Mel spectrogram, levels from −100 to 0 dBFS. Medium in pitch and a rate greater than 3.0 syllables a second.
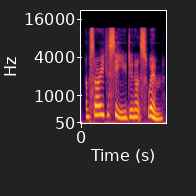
No: very high, 255 Hz; 6.0 syllables/s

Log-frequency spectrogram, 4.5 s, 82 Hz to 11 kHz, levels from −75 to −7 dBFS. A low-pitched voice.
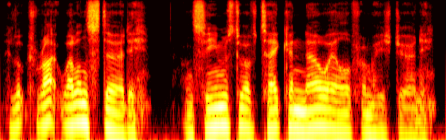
Yes: low, 115 Hz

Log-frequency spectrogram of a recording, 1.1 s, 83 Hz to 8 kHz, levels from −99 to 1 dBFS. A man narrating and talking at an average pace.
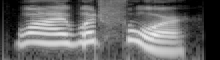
No: female; average, 165 wpm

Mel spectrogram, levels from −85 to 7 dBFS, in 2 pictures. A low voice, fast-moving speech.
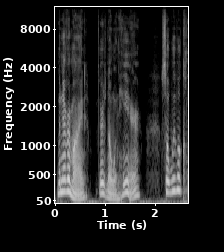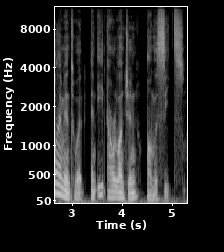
Yes: low, 120 Hz; fast, 225 wpm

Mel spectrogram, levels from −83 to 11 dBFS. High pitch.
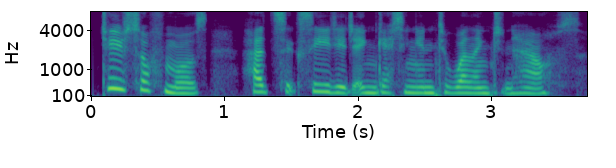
Yes: high, 220 Hz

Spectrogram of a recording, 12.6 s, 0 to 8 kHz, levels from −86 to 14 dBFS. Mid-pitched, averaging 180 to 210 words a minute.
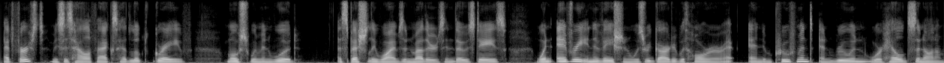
No: medium, 170 Hz; average, 145 wpm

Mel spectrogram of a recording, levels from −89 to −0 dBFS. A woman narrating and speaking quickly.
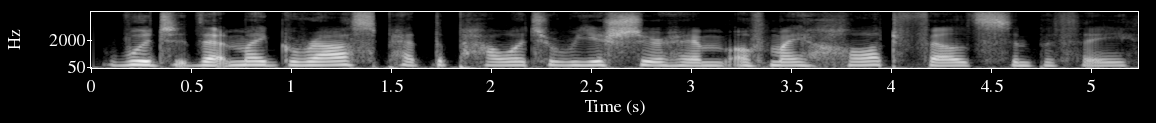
No: female; average, 160 wpm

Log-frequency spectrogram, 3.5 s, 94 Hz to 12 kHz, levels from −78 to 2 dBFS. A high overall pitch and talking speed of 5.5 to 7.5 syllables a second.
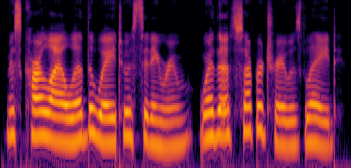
Yes: high, 215 Hz; 6.1 syllables/s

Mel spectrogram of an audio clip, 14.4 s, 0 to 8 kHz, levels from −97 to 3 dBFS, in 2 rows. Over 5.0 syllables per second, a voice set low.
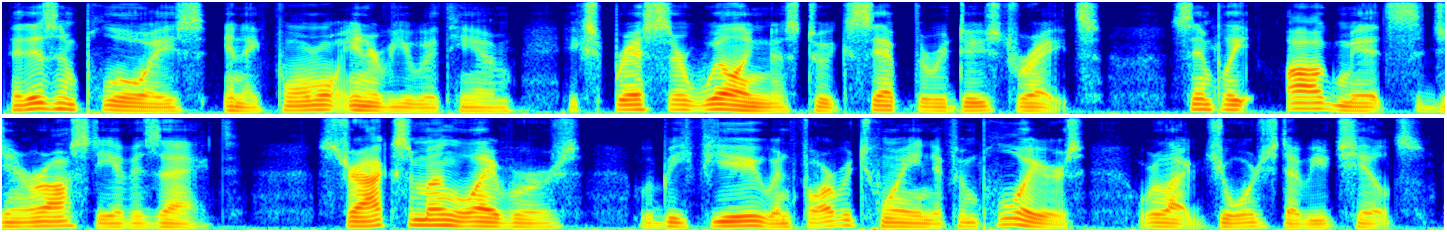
Yes: 5.2 syllables/s; low, 110 Hz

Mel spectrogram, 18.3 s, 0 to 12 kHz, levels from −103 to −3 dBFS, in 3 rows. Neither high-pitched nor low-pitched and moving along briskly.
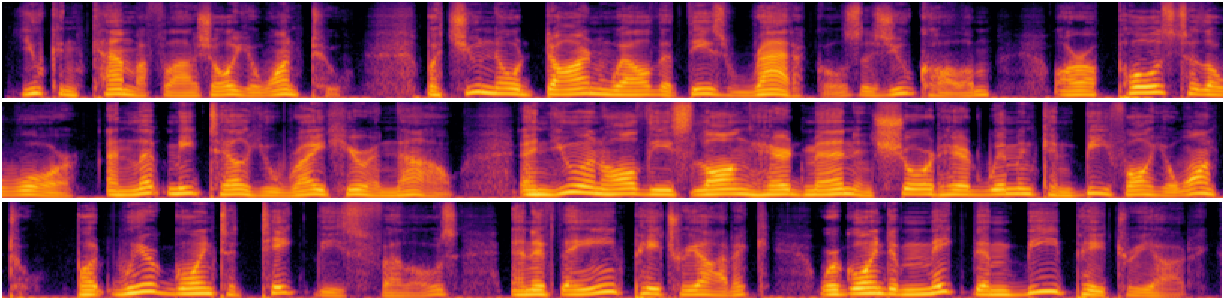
Yes: medium, 145 Hz; fast, 230 wpm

